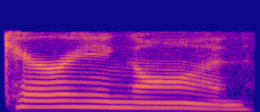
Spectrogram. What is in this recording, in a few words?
"carrying-on", English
